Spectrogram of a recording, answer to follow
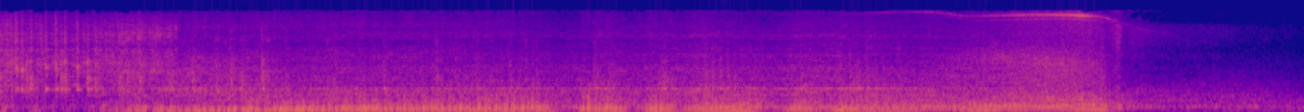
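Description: A motor vehicle engine running and being revved up and down several times, the revs rising and falling repeatedly in the latter half, before stopping about a second before the end.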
